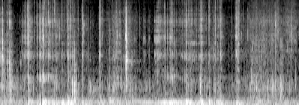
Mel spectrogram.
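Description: A solid, dry glycerin soap heart, marbled pink, green and purple and held in the hand, is cut into flakes with a metal utility knife blade. Rapid, crisp scraping crackles and small snaps follow one another over a steady low rumble, with each cut dying away almost instantly.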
